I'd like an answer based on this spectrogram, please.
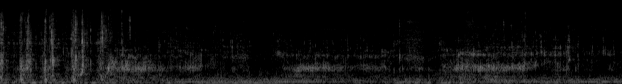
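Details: Otter named Chiro making a cat-like noise: a burst of sharp squeaky clicks at the start, then drawn-out, mewing tones that come back twice, with a steady trickling, watery hum underneath.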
